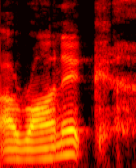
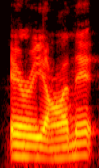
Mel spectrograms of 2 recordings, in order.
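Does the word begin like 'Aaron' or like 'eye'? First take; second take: eye; Aaron. First: It begins with a sound like 'eye'. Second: It begins with a sound like 'Aaron'. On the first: The speaker calls it right. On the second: The speaker calls it wrong.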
